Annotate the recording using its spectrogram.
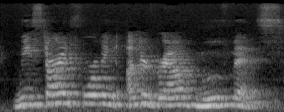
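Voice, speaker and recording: A woman speaks over noticeable background noise. Her voice carries an audible room echo. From South Africa, German background. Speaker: software engineer and panelist. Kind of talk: panel talk.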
